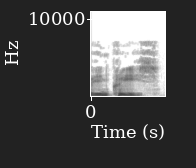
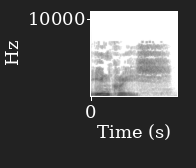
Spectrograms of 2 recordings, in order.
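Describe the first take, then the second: First: The stress is on the second syllable. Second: The stress is on the first syllable. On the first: It is a verb meaning to grow larger. "Những động từ có hai vần thì thường nhấn vào vần nhì" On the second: It is a noun meaning a rise. "khi là danh từ thì nhấn mạnh vần nhất"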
